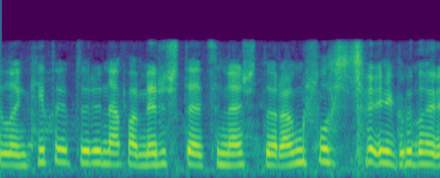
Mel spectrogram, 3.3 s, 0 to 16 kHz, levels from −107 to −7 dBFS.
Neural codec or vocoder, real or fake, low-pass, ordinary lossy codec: codec, 16 kHz, 4 kbps, FunCodec, trained on LibriTTS, 50 frames a second; fake; 7.2 kHz; MP3, 96 kbps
